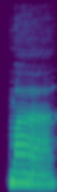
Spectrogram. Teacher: sara is a long vowel that makes the sound a like the A in father.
